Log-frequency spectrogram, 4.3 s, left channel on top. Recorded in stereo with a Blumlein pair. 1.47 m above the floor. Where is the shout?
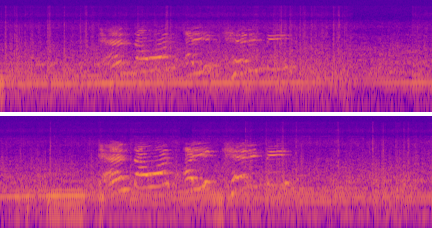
45° right, 4 m; by 3.0 s 65° right, 5 m.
